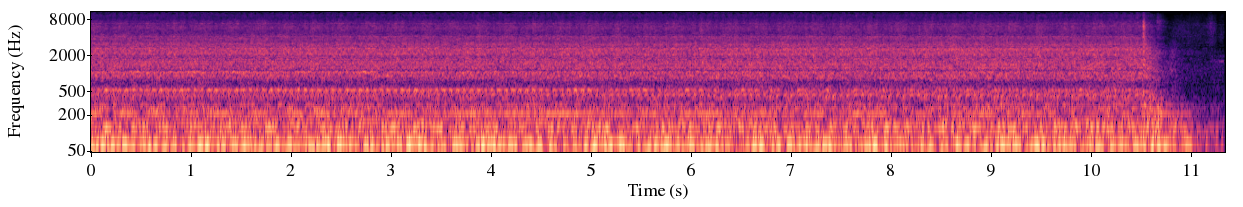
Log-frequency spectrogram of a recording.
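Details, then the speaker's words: Old Caterpillar 225 excavator diesel after topping up the oil, fuel shutoff disconnected, cranked again without starting to prime the oil: steady low churning drone for about ten seconds, then cuts off. Normal priming crank; oil then reads full. "I'll top it off a little bit more and maybe crank it over just to check it to see if it'll do it again and then start it here we go"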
